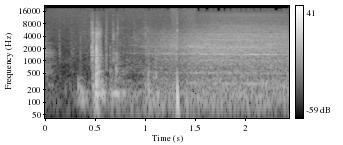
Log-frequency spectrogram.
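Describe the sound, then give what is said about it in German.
A regional train, the Regionalbahn 67 running from Frankfurt towards Heidelberg, pulling in and stopping, heard as a fairly quiet, steady mechanical rumble and hiss with a couple of short clunks early on. “Guck, da hält jetzt noch so ein grimmiger Zug an.”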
